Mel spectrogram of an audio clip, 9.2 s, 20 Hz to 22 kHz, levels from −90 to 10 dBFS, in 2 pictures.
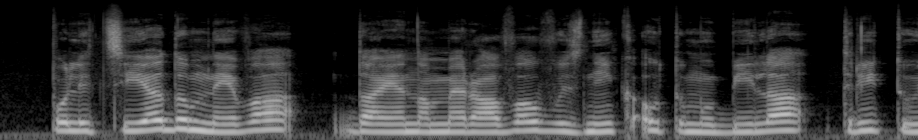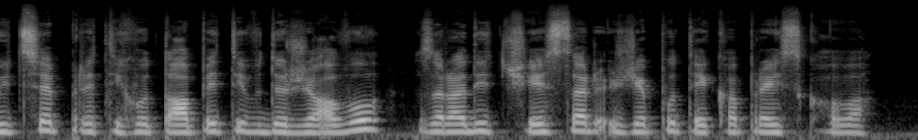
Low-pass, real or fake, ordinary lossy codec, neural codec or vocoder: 19.8 kHz; real; none; none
